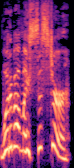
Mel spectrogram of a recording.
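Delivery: high, loud pleading call; desperate cry. Acted. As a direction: plead for her sister at full voice. Woman cries after him.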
